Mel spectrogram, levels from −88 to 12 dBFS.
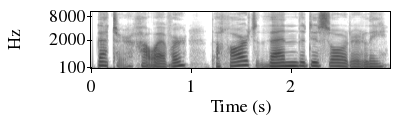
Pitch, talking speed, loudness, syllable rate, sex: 185 Hz, 140 wpm, -19 LUFS, 5.0 syllables/s, female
